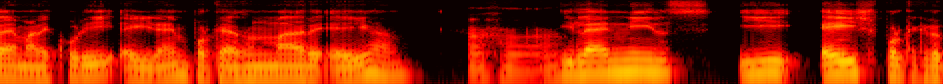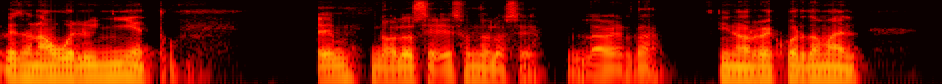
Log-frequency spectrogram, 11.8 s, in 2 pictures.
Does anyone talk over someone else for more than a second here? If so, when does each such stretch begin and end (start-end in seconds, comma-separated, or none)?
none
